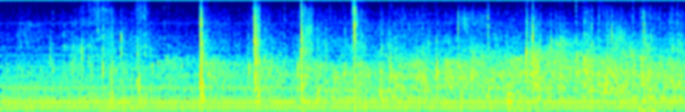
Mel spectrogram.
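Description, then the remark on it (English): Scattered applause from an audience at East Bay, a smattering of individual claps that stays fairly faint, heard over a steady low electrical hum with no talking. “Well, you don't clap for me.”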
